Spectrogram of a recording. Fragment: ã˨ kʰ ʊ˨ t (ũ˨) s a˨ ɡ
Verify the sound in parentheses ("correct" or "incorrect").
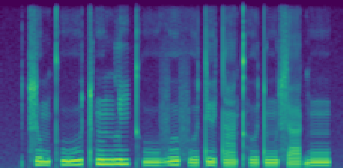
correct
